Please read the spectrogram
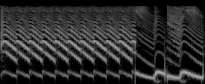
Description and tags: Free The Lasers!
Pew pew pew pew pew, we're free!
8bit, game, gun, Laser, pew, repeating, retro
